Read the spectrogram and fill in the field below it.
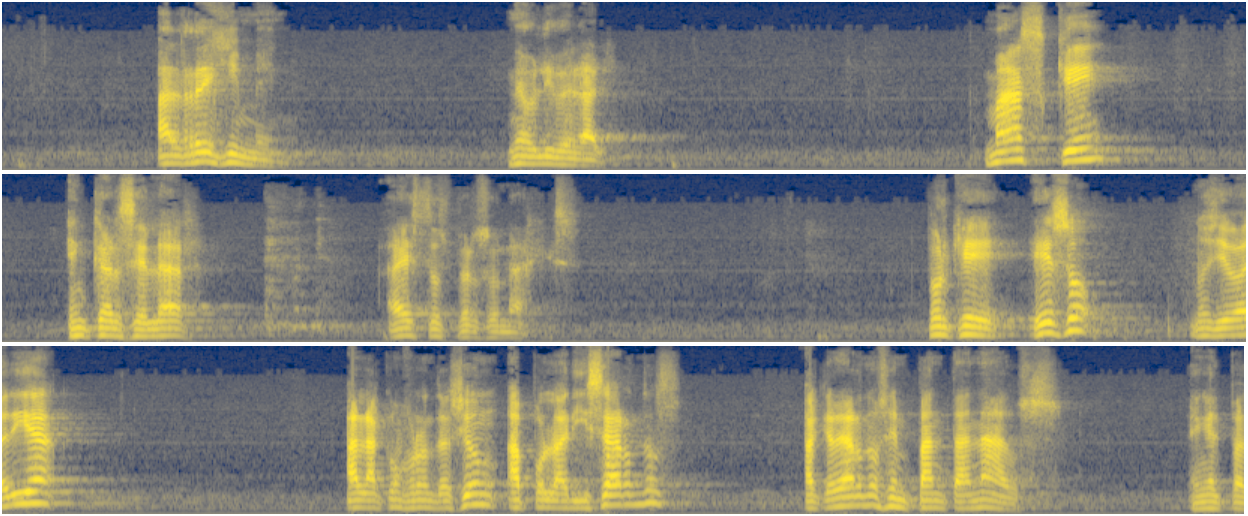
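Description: An elderly man speaks into a microphone in short, measured phrases with long pauses.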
